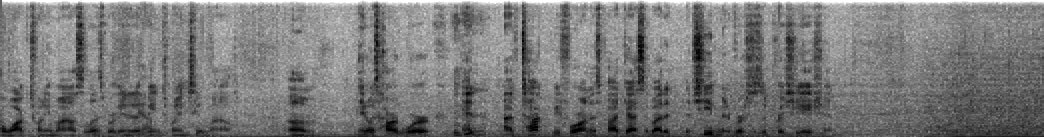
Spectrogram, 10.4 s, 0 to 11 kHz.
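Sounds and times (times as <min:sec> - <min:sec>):
speech: 0:00.0 - 0:08.4
backhoe loader with diesel engine driving past: 0:07.9 - 0:10.4.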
